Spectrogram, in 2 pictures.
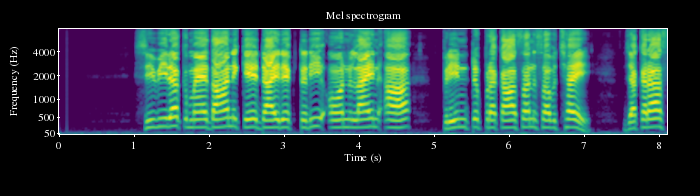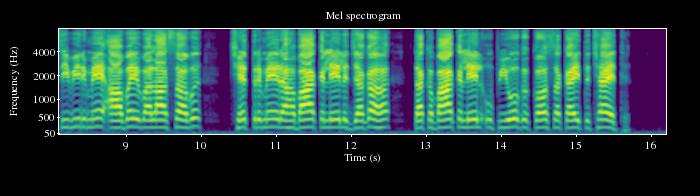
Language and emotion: Maithili, neutral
